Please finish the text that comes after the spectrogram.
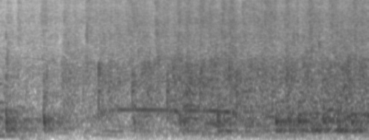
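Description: An audience claps steadily for the previous bands, a dense wash of applause that holds at an even loudness throughout, with a faint whistle-like tone threading briefly through the middle.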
